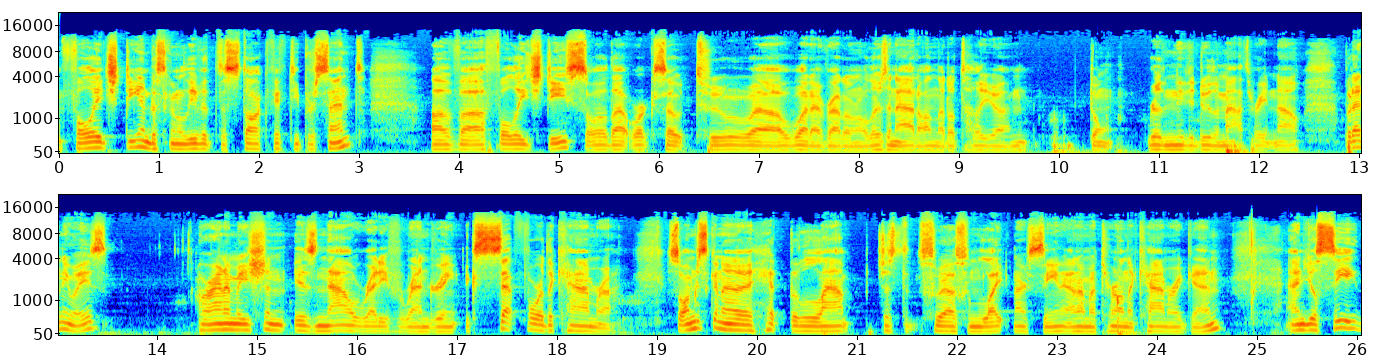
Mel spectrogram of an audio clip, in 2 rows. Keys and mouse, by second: 16.0-17.8 drag, 20.6-22.5 drag, 23.6-25.4 drag.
